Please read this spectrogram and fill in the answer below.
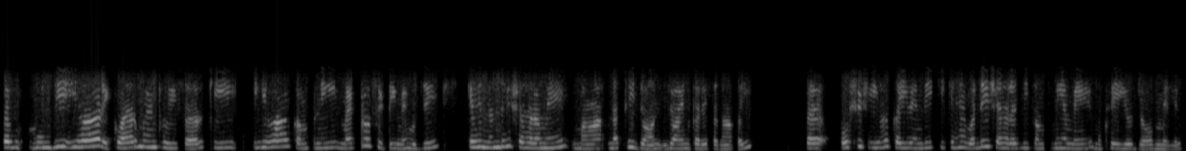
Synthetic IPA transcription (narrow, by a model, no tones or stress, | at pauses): t̪ɐmʊ̃ɦɪ̃ɲd͡ʑiɪɦəɾɪkʋaːɪəɾmẽːɳʈɦʊisɐɾki | ɪɦakɐ̃mpənimeːʈɾosɪʈimẽɦʊd͡ʑe | kɐ̃ɦɪ̃nɐ̃nd̪ʱeʃɐɦɛɾəmẽmãnɐt̪ʰid͡ʑɔːɪnkɐɾesɐɡʱãpɐi | t̪ɐkoːʃɪʃɪɦəkɐiʋẽːn̆d̪ikikɐ̃ɦɪ̃ʋɐɗeʃɐɦɛɾə̆d͡ʑiːkɐ̃mpniəmẽmũːkʰeɪɦod͡ʑɔːbmɪleː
